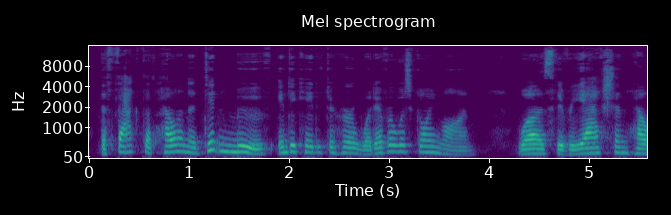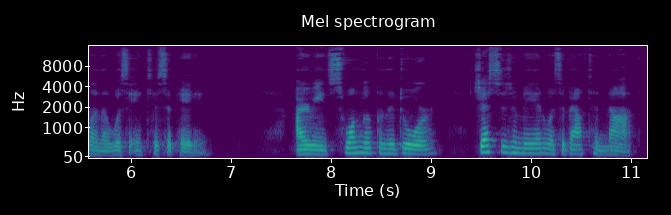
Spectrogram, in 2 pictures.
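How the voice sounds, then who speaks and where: A woman narrating a fan fiction audiobook in an expressive storytelling manner. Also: low-pitched. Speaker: audiobook reader. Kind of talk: scripted narration of fan fiction, with character dialogue.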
